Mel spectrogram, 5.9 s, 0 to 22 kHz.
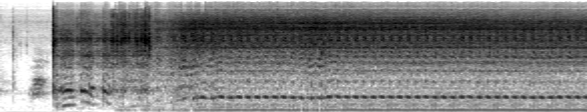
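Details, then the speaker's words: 1997 Rover 200 vi after new head gasket: cranks briefly, fires right up and settles into a smooth even idle with no knocks or ticks, oil and dirt burning off the exhaust; normal start and idle. "sort of oil and dirt burning off the exhaust but other than that we've got a nicely running case here is there oh good amazing"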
